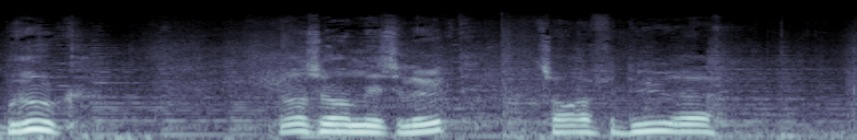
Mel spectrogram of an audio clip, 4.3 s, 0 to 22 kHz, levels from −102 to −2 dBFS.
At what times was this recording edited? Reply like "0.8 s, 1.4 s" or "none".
2.6 s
